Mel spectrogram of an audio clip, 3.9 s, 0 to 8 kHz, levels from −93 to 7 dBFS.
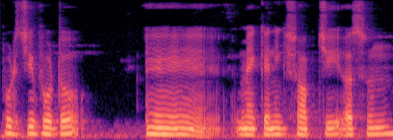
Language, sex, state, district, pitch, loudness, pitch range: Marathi, male, Maharashtra, Gondia, 130 Hz, -15 LUFS, 120-140 Hz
